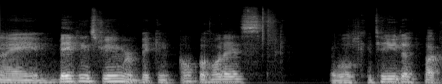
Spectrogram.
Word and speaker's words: alfajores: We'll be making alfajores. Jaime, correct me if I'm pronouncing that stupid. How are you supposed to pronounce it? Alfajores.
